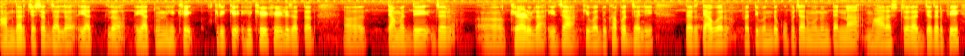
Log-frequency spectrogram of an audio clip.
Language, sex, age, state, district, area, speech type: Marathi, male, 18-30, Maharashtra, Wardha, urban, spontaneous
